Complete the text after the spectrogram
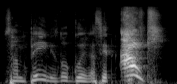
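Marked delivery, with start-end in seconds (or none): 1.2-1.6 sudden high, very loud shout; shouted command. Retold or imitated. Preacher ordering pain to leave, shouting. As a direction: bellow one word to drive pain away. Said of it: "sometimes I shout in the house".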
